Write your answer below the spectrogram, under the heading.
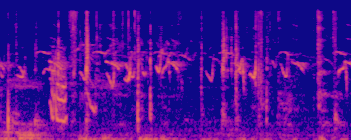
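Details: Black partridge chicks giving sweet chirping calls: rapid high whistled peeps and short sliding notes, closely repeated, over faint low rustling and clucks.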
